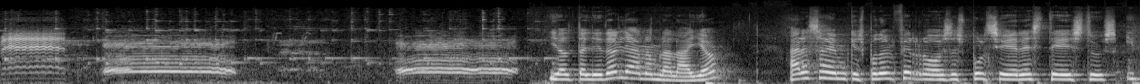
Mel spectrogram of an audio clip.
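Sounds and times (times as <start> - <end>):
flock of sheep bleating: 0.0 - 3.3, 4.0 - 5.3
speech: 5.5 - 7.3, 7.9 - 11.3.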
